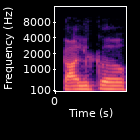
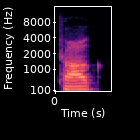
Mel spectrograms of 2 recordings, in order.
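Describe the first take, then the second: First: An L sound is heard before the K. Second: No L sound is heard before the K. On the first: The speaker calls it wrong. "टॉल्क, फॉल्क, वॉल्क असं नाही म्हटलं जात" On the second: The speaker calls it right. "एलचा उल्लेख शक्यतो avoid होतो"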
